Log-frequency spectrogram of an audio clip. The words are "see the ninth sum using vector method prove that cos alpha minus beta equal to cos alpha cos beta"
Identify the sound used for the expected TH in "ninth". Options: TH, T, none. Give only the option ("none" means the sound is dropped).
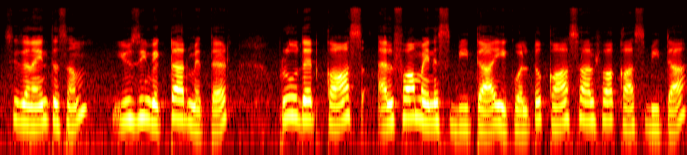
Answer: T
